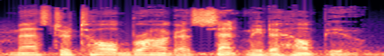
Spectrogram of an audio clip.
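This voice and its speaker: Game hero: stern, blunt warrior knight voiced by a man, lowish pitch, curt delivery. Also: fairly quick, fairly bright tone, slight background noise, close to an everyday voice. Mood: stern, dismissive. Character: serious, blunt male Jedi warrior in a space saga. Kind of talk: video game dialogue acting.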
